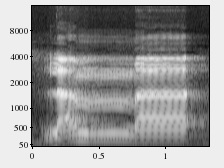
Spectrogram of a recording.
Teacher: لما میم مشدد ہے، میم مشدد میں ہمیشہ غنہ ہوتا ہے۔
